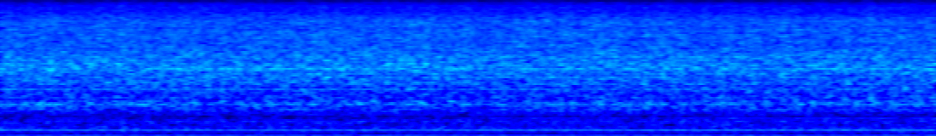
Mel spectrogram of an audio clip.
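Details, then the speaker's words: GE washer (not draining) in the inverter test spinning the drum of an overloaded, poorly kept machine with a wobbling drum: steady hum with a harsh rough noise that never settles. Worn, failing drain pump. "Horrible pump, listen to that sound."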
